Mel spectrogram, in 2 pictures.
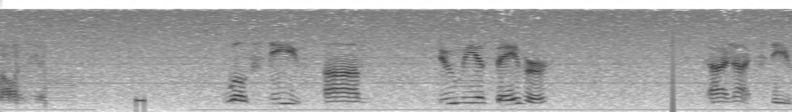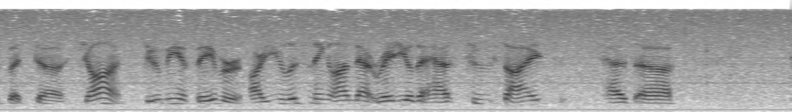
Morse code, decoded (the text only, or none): none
